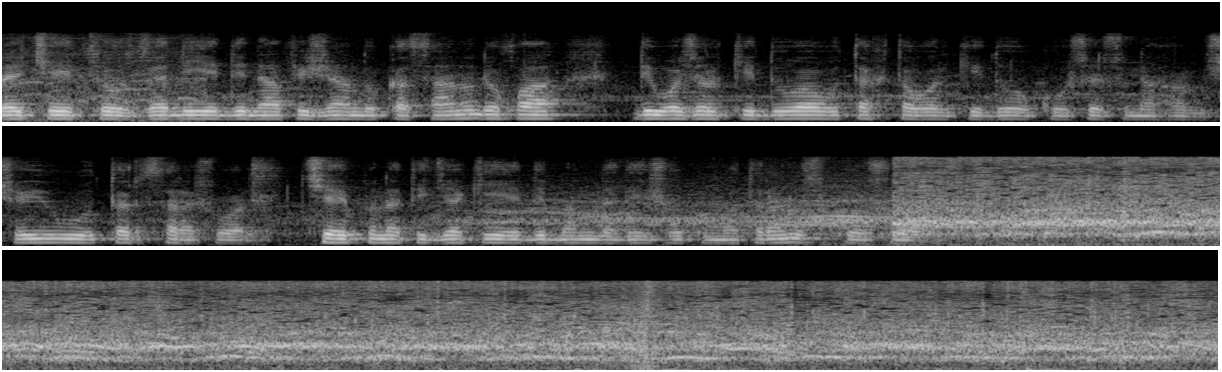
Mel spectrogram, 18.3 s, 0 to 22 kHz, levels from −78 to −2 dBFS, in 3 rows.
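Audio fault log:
No faults; the call audio stops at 8 kHz.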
